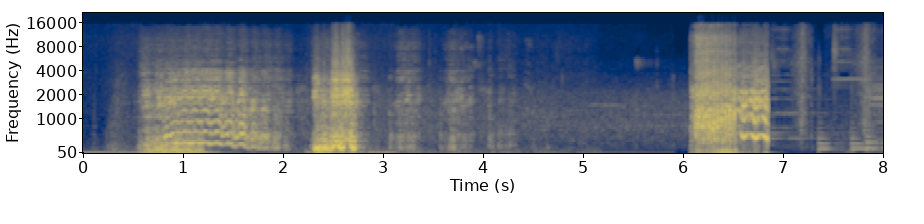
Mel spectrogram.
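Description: A horse gives a long, shaky whinny that slides downward in pitch, followed by a spoken voice.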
